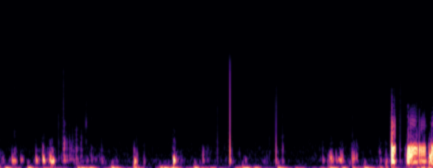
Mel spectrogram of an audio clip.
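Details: Bubbling, gurgling stomach rumbles rising to a louder growl at the end, with faint thumping heartbeat underneath; ordinary stomach grumbling.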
